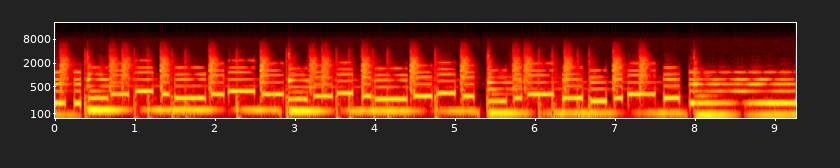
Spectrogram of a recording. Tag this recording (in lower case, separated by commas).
playing piano, electric piano, keyboard (musical), piano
